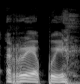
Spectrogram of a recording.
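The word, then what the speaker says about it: wrap: Это рэп, но не в смысле музыкальный стиль, а в смысле как бы в рэп, только «в» не произносится, да, как, опять же, еще одна калька с английского, что-то завернутое.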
